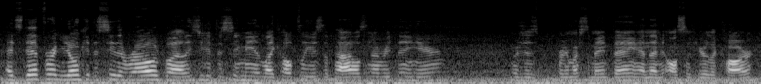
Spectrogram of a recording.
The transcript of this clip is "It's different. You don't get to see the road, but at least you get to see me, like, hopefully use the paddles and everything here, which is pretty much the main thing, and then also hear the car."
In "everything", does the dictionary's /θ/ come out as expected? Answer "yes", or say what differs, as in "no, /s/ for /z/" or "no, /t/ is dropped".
yes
